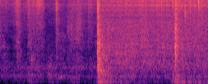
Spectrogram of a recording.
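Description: A round of mkhamar dough set down in a hot frying pan: a soft thud about two seconds in, then a steady faint hiss as it starts to cook.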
